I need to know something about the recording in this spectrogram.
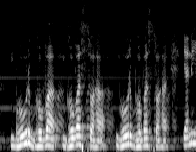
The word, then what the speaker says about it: भुवः: तो भुवः में जो ये विसर्ग है, ये लगभग आधे ह जैसी ध्वनि देगा, आधे ह के जैसी। तो क्या बनेगा, भूर भुवः। अब भुवः को पूरा बोलना है, नहीं तो गलती यही होती थी, भूर भुवा, भुवा जैसे बोल के निकल जाते थे, वैसा नहीं बोलेंगे।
